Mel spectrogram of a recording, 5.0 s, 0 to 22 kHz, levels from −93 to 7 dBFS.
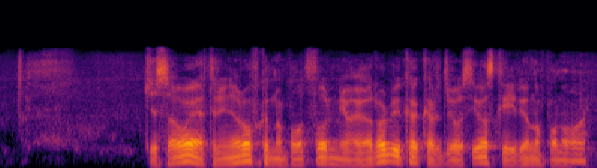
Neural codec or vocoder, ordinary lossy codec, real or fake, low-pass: codec, 16 kHz, 2 kbps, X-Codec, WavLM features, trained on Multilingual LibriSpeech; none; fake; none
